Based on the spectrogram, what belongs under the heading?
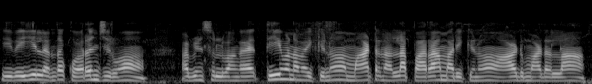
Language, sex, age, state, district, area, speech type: Tamil, female, 45-60, Tamil Nadu, Namakkal, rural, spontaneous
